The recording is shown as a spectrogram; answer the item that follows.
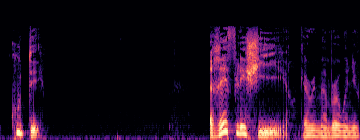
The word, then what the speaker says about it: coûter: Okay, keep in mind that even if you've got this accent circonflexe on the top of U, it doesn't change the pronunciation, so it doesn't change this combination of two vowels here, so it will be OU, okay? Coûter.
